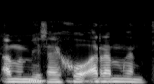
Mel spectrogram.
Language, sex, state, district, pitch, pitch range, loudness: Wancho, male, Arunachal Pradesh, Longding, 120 Hz, 120-130 Hz, -15 LUFS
